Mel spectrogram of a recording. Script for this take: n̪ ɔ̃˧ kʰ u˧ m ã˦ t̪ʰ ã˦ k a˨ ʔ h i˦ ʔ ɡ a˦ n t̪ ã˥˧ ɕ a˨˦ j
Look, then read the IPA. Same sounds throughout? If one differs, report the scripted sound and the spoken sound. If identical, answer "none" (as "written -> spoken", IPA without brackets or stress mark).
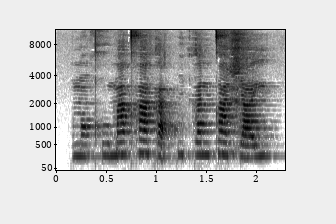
h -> p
